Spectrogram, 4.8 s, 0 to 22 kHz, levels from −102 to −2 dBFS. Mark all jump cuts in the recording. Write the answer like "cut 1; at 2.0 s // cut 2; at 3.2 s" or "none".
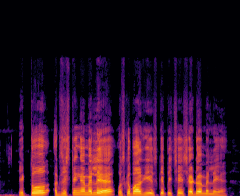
none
